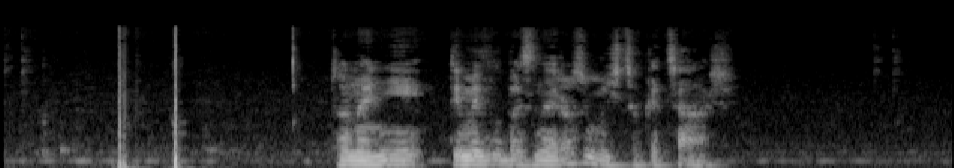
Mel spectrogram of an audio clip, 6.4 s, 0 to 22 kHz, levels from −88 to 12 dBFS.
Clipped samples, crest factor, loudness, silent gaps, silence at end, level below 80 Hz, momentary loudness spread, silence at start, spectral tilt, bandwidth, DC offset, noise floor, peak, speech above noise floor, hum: under 0.1%; 24 dB; -24 LUFS; none; 1.5 s; -38 dBFS; 23 LU; 0.3 s; -6.5 dB/octave; 11.5 kHz; under 0.1%; -59 dBFS; 0 dBFS; 37 dB; none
